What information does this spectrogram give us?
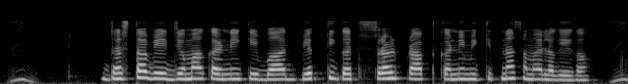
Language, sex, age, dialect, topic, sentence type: Hindi, female, 18-24, Marwari Dhudhari, banking, question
